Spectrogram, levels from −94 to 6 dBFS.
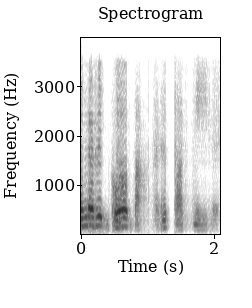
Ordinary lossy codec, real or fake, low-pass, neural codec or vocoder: none; fake; 3.6 kHz; codec, 16 kHz, 0.5 kbps, FreqCodec, smaller model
